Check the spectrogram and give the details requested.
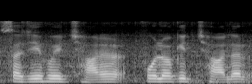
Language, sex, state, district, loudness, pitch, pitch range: Hindi, male, Bihar, Supaul, -16 LUFS, 130 Hz, 120-135 Hz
